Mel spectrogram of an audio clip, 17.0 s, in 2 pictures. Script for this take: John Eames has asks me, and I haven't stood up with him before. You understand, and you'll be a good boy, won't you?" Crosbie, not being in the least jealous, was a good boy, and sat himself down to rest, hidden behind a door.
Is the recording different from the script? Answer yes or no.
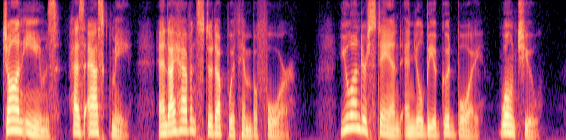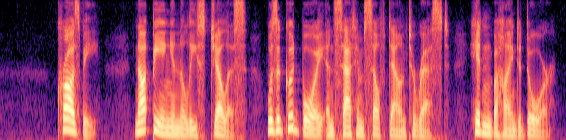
yes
